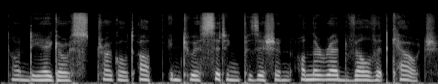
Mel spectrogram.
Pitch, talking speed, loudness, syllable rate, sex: 200 Hz, 180 wpm, -21 LUFS, 5.0 syllables/s, female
